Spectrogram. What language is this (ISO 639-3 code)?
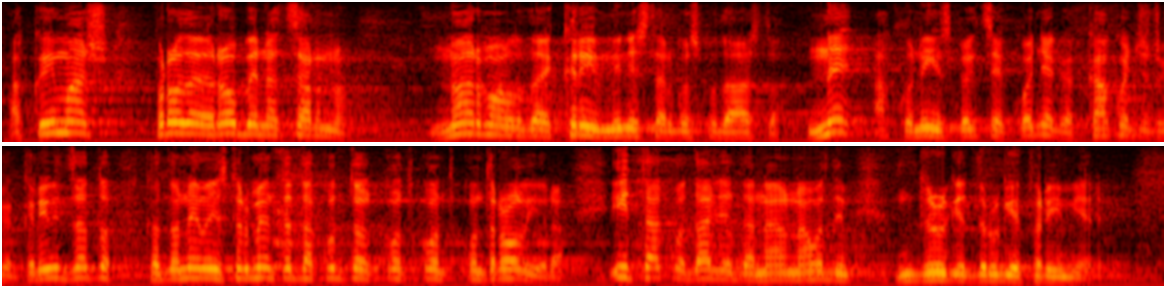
hrv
